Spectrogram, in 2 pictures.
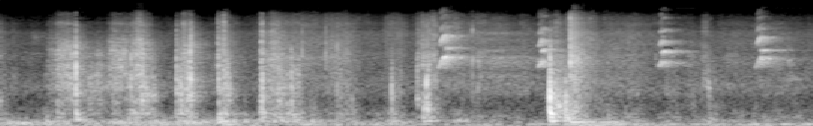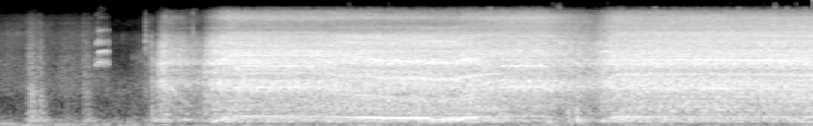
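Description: Cordless power drill driving a couple of screws into a DIY battery box part for a Minn Kota Riptide Instinct trolling motor, heard as several short whirring bursts, then a long steady loud run.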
